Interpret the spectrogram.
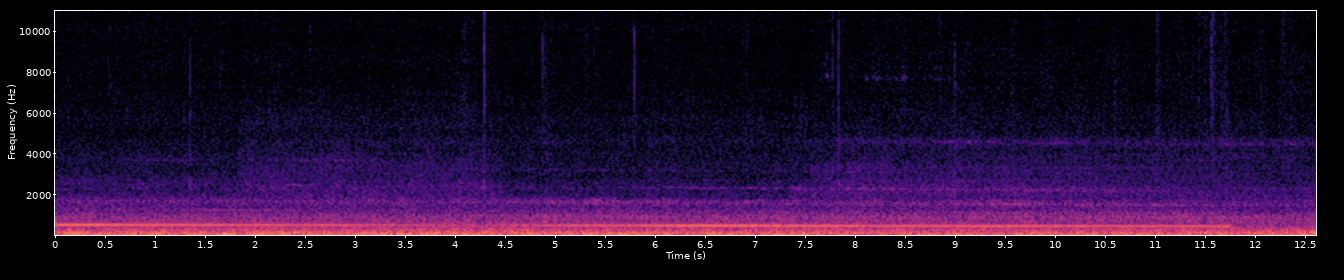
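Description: Kyushu Shinkansen train running, heard from inside the passenger cabin: a steady rumble with a single whine that slowly falls in pitch and stops near the end.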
